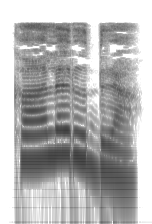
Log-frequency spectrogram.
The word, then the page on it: ಕಾಲರಾತ್ರ: kālarātra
